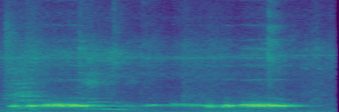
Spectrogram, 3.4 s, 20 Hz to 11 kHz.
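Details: Seasoned caged spotted dove decoy from Ba Vi, northern Vietnam, recorded in 2019, giving two low mellow cooing phrases, each a run of soft rounded notes with a brief gap between.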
